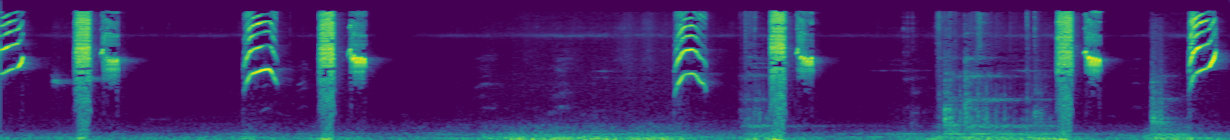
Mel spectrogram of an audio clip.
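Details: Lure-style sharp strikes from an ashy drongo: arched harmonic whistles and loud clicking snaps in spaced bursts, each followed by a short tonal note, with quiet rumbling between phrases.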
